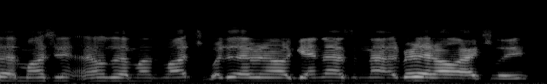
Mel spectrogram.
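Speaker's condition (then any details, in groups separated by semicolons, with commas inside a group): Traumatic brain injury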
